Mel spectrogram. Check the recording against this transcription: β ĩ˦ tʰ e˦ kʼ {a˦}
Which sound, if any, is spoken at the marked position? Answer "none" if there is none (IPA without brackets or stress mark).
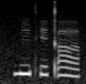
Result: a˦˨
